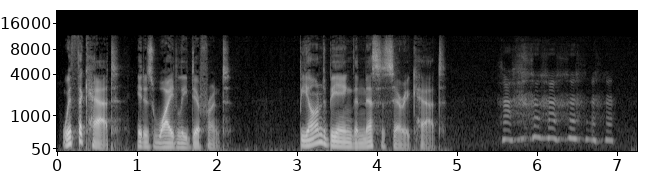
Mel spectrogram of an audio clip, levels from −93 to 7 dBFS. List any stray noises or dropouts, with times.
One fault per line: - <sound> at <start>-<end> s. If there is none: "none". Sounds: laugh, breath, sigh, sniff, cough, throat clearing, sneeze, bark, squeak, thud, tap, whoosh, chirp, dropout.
- laugh at 5.5-7.0 s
